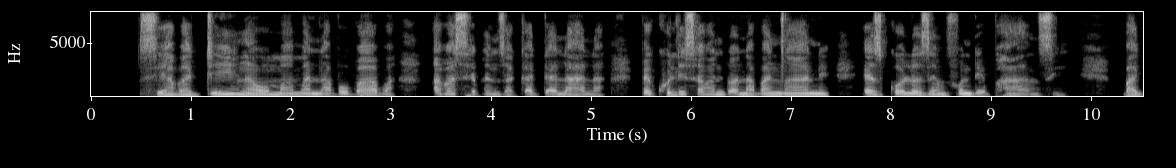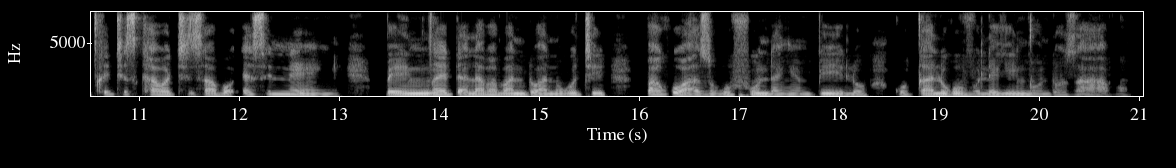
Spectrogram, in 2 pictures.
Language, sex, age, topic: North Ndebele, female, 25-35, education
